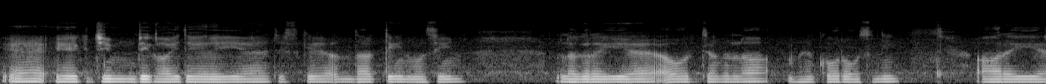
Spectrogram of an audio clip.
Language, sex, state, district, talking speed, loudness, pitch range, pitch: Hindi, male, Uttar Pradesh, Shamli, 125 wpm, -18 LUFS, 125-130 Hz, 125 Hz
